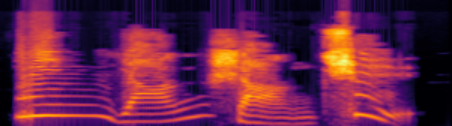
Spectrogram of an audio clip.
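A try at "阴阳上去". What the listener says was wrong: 那 就 去 ， 就 使 劲 长 拖 了 ， 使 劲 不 代 表 发 长 ， 阴 阳 赏 去 ，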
